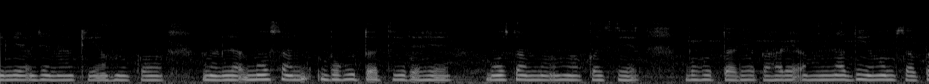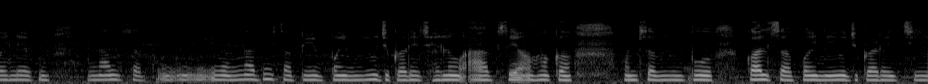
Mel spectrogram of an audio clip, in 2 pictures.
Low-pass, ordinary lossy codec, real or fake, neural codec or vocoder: none; none; fake; codec, 16 kHz, 16 kbps, FunCodec, trained on Chinese and English, 50 frames a second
